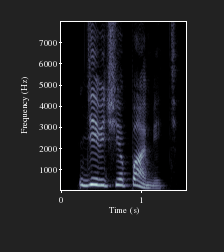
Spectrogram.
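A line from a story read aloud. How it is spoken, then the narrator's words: Amused snort. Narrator (Russian): хмыкнул баклажан, явно потешаясь над нашей перепалкой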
